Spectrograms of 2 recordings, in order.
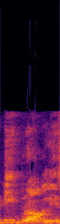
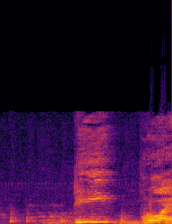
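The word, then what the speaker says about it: de Broglie: जैसे इसको आप लोग पढ़ते हैं डी ब्रॉगली, साइंटिस्ट का नाम है, लेकिन इसका करेक्ट जो प्रोनाउंसिएशन है, करेक्ट प्रोनाउंसिएशन इसका डी ब्रॉय है, BROY, डी ब्रॉय।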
